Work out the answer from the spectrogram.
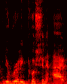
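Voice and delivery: usual speaking voice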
